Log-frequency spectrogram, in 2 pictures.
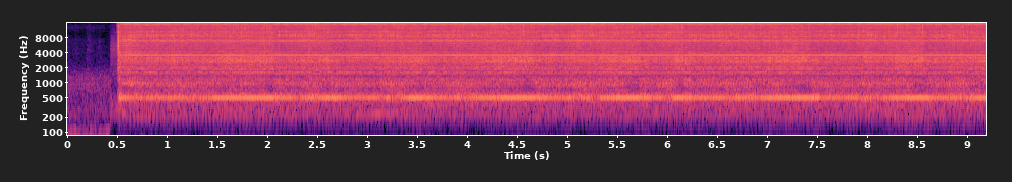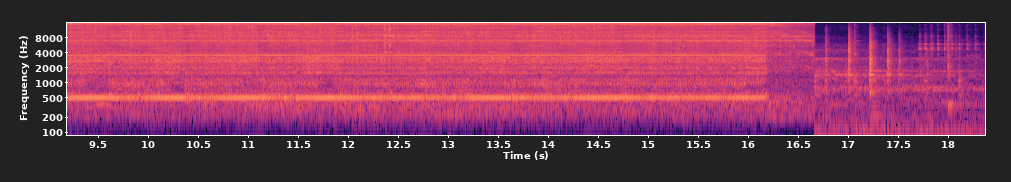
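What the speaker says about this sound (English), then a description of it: "So now I can just concentrate on lining up each one and just drill to the depth" A drill whines at a steady pitch for about sixteen seconds while boring holes to a set depth into wood for a Telecaster-style guitar build, then stops, followed by light clattering.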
